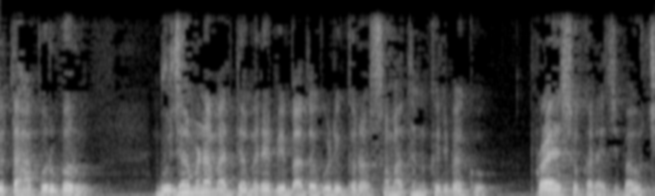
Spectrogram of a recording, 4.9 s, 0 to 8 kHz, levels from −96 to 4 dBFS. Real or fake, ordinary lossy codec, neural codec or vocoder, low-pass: real; none; none; 7.2 kHz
